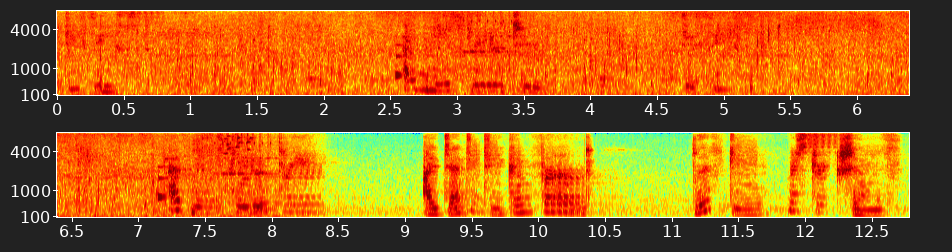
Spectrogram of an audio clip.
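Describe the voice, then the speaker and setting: An actress voicing a calm female system voice that makes flat, clipped announcements. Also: on the high side, takes it slowly, long pauses, slight background noise. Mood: mechanical.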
